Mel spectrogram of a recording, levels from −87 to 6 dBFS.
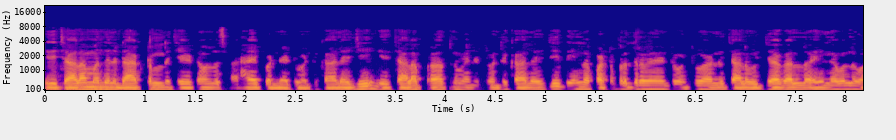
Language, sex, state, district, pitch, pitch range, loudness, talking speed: Telugu, male, Andhra Pradesh, Guntur, 95 Hz, 90-95 Hz, -20 LUFS, 155 wpm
